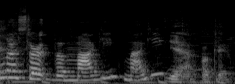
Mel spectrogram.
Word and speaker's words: Maggi: like I think I'm going to start the Magi Magi yeah okay how do you pronounce it uh it's mgy it's the brand though but everybody just calls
